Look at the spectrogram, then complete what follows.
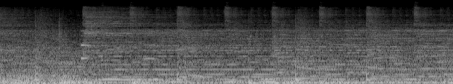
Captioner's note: moaning and Struggling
